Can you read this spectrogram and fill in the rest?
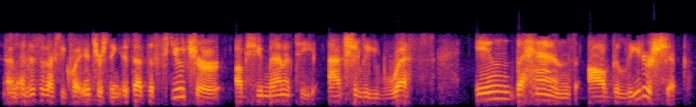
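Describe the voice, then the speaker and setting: Man, talk-show guest, reflective and searching for words, mid pitch, narrow phone-line sound. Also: normal speed, dry recording. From Ireland. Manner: thoughtful, with frequent restarts and filler words. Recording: tinny dry phone line.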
